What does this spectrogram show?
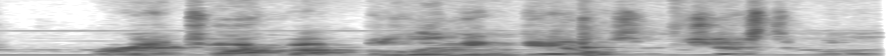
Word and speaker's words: Bloomingdale's: back then so we're going to talk about bloomingdale's here in just a moment that's exactly how you pronounce it page 20 is where we get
